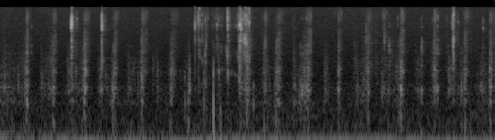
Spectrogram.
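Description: Close-miked chewing of a frozen jelly treat: a quick, irregular run of small crisp crunches as the icy jelly is bitten and chewed.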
